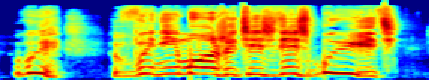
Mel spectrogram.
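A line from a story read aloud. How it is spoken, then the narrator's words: Shout. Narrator (Russian): закричала Гвиньола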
